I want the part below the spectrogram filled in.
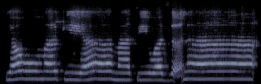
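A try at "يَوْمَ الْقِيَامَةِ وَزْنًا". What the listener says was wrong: Ini bukan qolqolah waznya terus yaumalnya kamu tadi kurang kurang menikmati yaumal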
